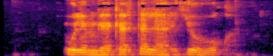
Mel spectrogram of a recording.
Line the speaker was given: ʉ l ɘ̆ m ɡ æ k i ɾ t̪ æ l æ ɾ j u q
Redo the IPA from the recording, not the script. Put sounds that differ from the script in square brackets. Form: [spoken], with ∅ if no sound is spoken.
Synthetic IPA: ʉ l ɘ̆ m ɡ æ k [æ] ɾ t̪ æ l æ ɾ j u q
